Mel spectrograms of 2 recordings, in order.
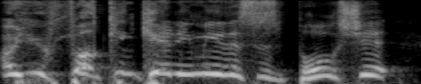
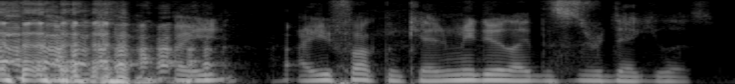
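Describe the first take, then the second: First: Outraged yell. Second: Sulky complaint. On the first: Hothead blowing up at the coworkers who pranked him, mock outraged yell. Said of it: "I wasn't the guy that". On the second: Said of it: "I took that route". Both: Retold or imitated.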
